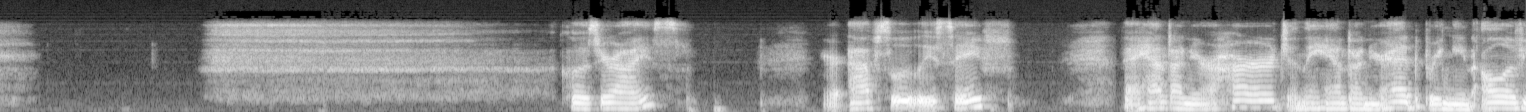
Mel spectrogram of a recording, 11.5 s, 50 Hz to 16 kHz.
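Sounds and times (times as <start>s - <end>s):
long steady airy breathing: 1.5s - 4.2s, 5.7s - 6.2s, 8.0s - 8.5s
speech: 4.3s - 5.4s, 6.2s - 11.4s.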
